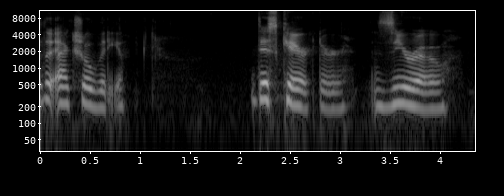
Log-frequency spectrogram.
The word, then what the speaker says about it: Xero: It's pronounced Zero, or at least that's how everyone else pronounces it. X's are pronounced like Z's for some reason.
